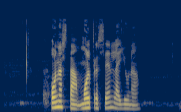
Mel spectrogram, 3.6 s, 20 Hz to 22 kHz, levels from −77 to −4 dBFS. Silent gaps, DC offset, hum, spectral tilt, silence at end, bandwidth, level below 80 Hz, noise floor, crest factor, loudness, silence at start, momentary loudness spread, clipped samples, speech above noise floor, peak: none; under 0.1%; none; -5.5 dB/octave; 0.85 s; 11.5 kHz; -72 dBFS; -66 dBFS; 22 dB; -20 LUFS; 0.85 s; 24 LU; under 0.1%; 46 dB; 0 dBFS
